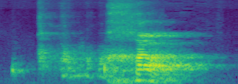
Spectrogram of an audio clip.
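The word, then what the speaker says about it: ח: And this character is pronounced Ha with the hogs, like what the hog spits out. It's not Cha, but Ha. Ha. So Abba, Ga, Da, Ha, Wa, Za, Ha.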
